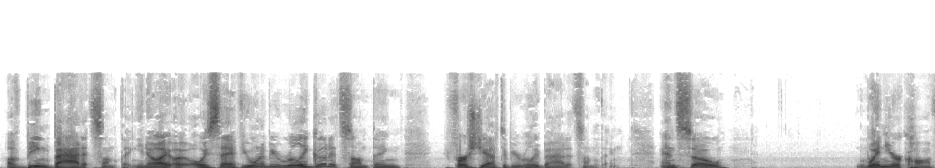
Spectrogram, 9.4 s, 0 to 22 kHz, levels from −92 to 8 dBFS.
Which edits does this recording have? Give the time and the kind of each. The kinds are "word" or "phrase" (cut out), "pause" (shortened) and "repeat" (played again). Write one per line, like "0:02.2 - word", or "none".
none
